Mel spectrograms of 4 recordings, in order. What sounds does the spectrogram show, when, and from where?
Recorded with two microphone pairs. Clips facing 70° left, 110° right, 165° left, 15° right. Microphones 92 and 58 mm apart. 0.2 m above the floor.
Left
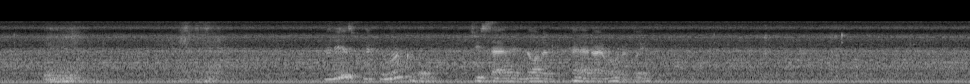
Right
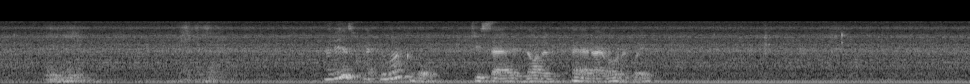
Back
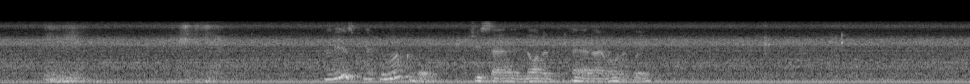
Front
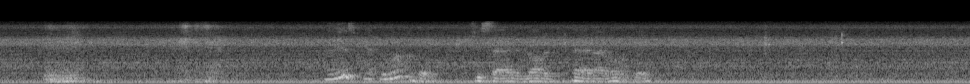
0.4 s a zipper: 50° left, 3 m
3.2 s a man speaking: 160° left, 3 m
